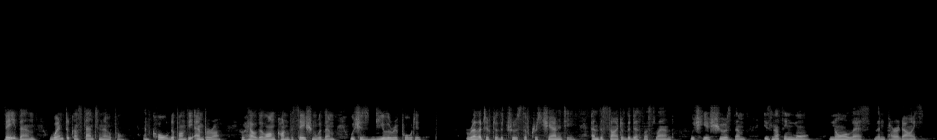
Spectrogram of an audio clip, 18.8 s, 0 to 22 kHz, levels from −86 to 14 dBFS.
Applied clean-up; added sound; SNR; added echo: none; none; none; none.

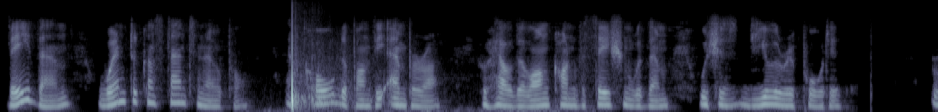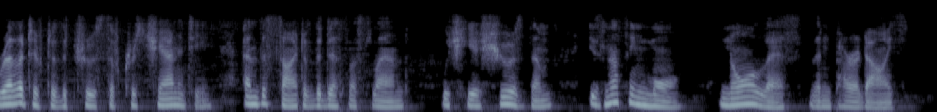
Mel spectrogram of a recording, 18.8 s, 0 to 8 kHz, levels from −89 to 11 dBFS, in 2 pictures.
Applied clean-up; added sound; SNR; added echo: none; Fireworks; 0 dB; none.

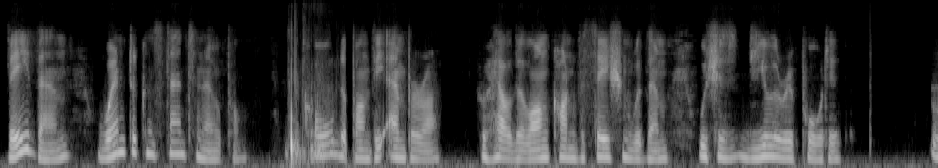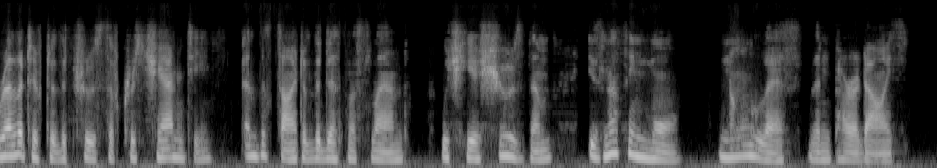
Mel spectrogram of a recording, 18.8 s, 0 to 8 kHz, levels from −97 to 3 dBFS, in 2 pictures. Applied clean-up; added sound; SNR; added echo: neural diffusion model UNIVERSE++.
